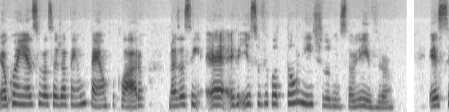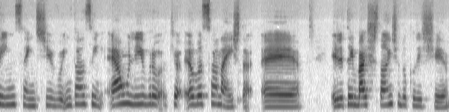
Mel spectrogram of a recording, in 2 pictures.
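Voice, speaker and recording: The sound is dry and close with no echo. A woman talks at a moderate pace. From Rio de Janeiro. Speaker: podcast host, former teacher. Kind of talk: interview.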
